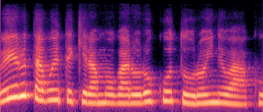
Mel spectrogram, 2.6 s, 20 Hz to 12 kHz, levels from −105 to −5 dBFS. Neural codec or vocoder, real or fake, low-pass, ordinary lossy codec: codec, 24 kHz, 0.9 kbps, DualCodec; fake; 10.8 kHz; Opus, 32 kbps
